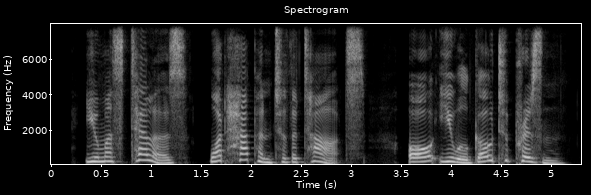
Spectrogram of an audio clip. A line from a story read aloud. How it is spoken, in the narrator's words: the King said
